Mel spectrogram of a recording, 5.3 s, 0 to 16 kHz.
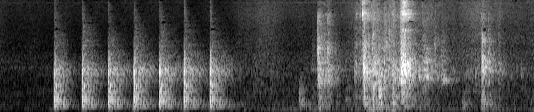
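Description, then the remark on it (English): Police knock seven times, loud and firm, on the door of apartment four at 3003 Springfield Drive in a quick, steady rhythm, followed by muffled shuffling and a few duller thuds. No one speaks. “And this is the first time that you see the police coming and knocking on the door of apartment four at 3003 Springfield Drive.”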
